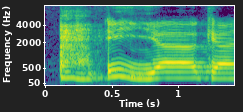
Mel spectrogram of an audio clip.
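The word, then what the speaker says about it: إِيَّاكَ: ayat selanjutnya ayat keelim iyaka na'budu wa iaka n yang perlu kita perhatikan adalah kata iyaka harus betul-betul diperhatikan tasdidnya Jangan sampai hilang tasdidnya karena ketika hilang tasdidnya ini menjadi iyaka yang artinya cahaya matahari maka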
